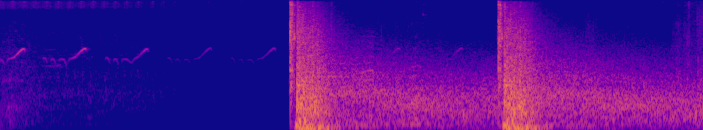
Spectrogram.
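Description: Two loud rifle shots from a hunting rifle in the video game theHunter: Call of the Wild, each a sharp broadband blast with a long decaying tail, spaced about a second and a half apart after a few faint bird chirps.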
